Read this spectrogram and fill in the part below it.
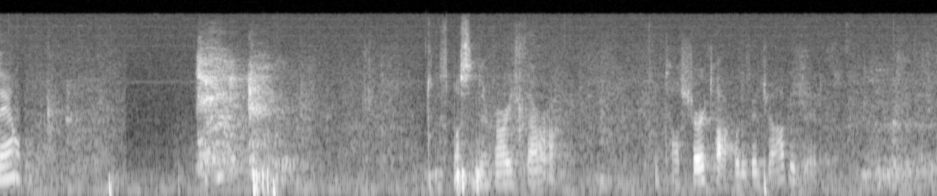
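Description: A woman speaks to an audience through a microphone in a large echoing hall.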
